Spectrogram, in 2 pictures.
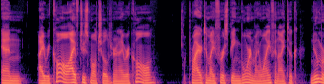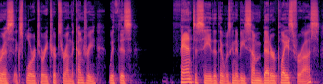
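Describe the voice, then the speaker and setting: A man's voice: on the low side, normal speed, a little mellow. A man around forty, a native Polish speaker, interviewing casually as an interested, affirming listener.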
